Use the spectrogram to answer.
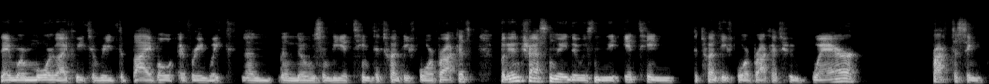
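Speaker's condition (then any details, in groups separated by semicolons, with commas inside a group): Cleft lip and palate; congenital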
